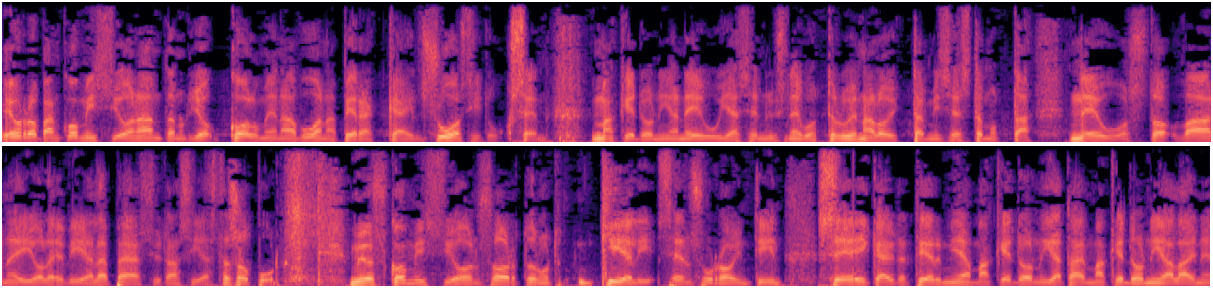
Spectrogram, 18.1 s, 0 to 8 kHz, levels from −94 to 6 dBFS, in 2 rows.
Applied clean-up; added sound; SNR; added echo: none; none; none; none.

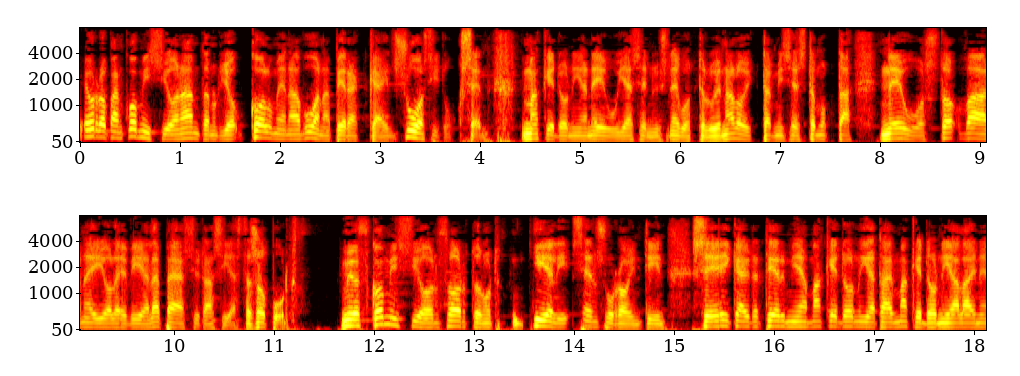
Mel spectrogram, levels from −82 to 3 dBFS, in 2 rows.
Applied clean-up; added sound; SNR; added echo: neural mask model DeepFilterNet 3.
